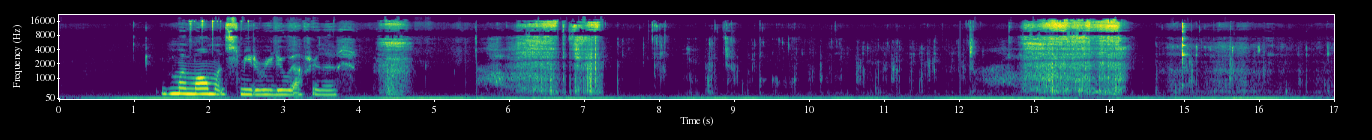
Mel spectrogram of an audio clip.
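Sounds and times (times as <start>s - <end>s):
person chewing noodles: 5.6s - 17.0s.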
